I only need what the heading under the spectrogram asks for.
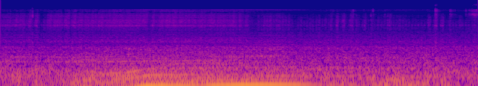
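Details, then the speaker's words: Ram TRX after several hours of driving: low droning vibration and whine rising in pitch when pulling away and when slowing, silent when stopped; seems from dash or engine bay, cause unconfirmed. "Driving it for several hours and it just now started making this noise. It doesn't make the noise whenever you're stopped. Sounds like it's whining whenever you're going to slow down."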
